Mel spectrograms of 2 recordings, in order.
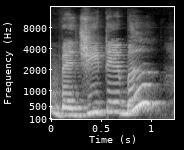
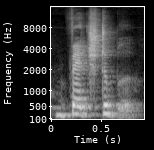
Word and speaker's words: vegetable: वेजिटेबल? No, it's called vegetable. What is it called? Vegetable. VEGE. जो दूसरा वाला E है G के बाद, that is silent.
